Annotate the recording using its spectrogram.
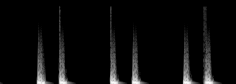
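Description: Heartbeat sound effect, as heard through a stethoscope: steady, even double thumps (lub-dub), three beats in two seconds. It is a heartbeat that sounds okay, "really good".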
